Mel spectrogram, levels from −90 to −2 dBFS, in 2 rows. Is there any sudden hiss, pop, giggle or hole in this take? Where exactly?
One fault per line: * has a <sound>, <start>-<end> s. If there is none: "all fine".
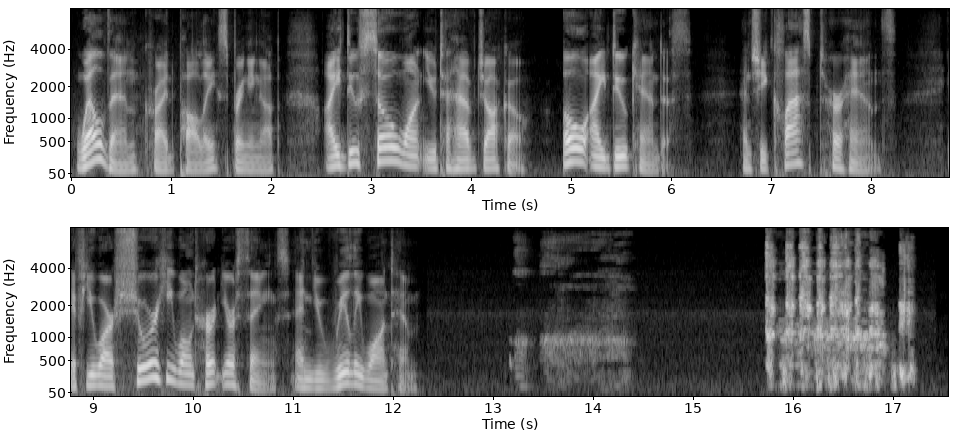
* has a throat clearing, 13.2-14.5 s
* has a throat clearing, 15.7-17.3 s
